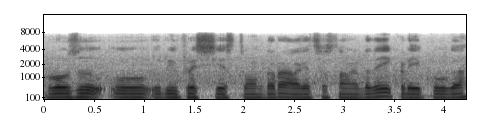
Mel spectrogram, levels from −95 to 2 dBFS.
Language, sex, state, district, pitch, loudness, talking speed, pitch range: Telugu, male, Andhra Pradesh, Anantapur, 110 Hz, -16 LUFS, 115 wpm, 105-115 Hz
